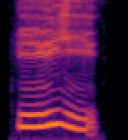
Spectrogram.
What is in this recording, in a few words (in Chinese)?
"予以", Chinese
